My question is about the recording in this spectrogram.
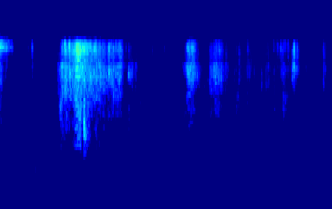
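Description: Clear plastic bag wrapping crinkling as a bagged bundle of yarn balls is handled: one longer rustle about a second in, then several short crinkles.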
